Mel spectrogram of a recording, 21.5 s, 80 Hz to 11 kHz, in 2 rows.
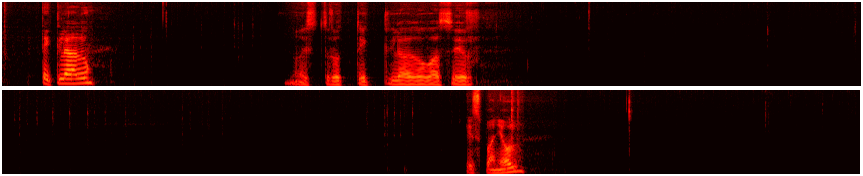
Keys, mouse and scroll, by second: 0.0 Return, 1.6 Down, 1.8 Down, 2.0 Down, 2.2 Down, 2.3 Down, 2.7 Down, 3.1 Down, 3.3-4.9 Down, 5.2 Down, 5.6 Down, 5.7 Down, 6.1 Down, 6.2-9.2 Down, 9.6-10.6 Up, 10.9 Up, 11.3 Up, 11.6 Up, 11.9 Up, 12.4 Up, 12.9 Up, 13.3 Up, 13.6 Up, 15.5 Down, 15.7 Down, 17.0 Return.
